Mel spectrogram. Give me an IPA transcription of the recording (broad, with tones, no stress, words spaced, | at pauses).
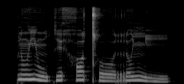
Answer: ɾũ˦jũ˨kɪ˦hɔ˦ tʰo˨ro˦ɲi˨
